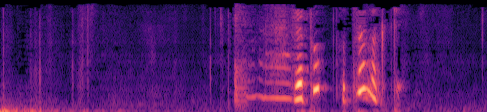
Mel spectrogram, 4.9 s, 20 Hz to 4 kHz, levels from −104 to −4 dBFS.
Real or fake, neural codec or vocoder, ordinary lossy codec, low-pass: fake; codec, 24 kHz, 1.2 kbps, DualCodec; MP3, 16 kbps; 3.6 kHz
